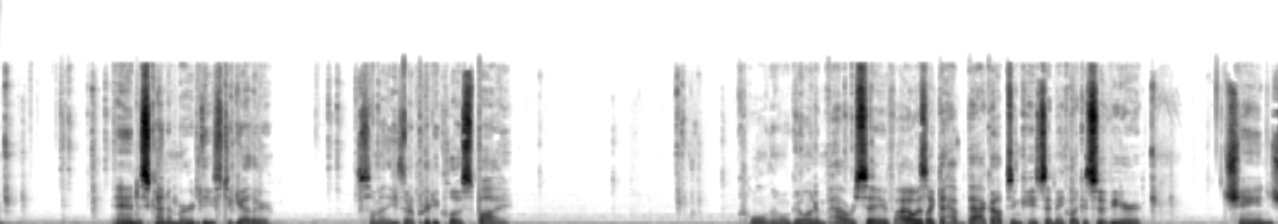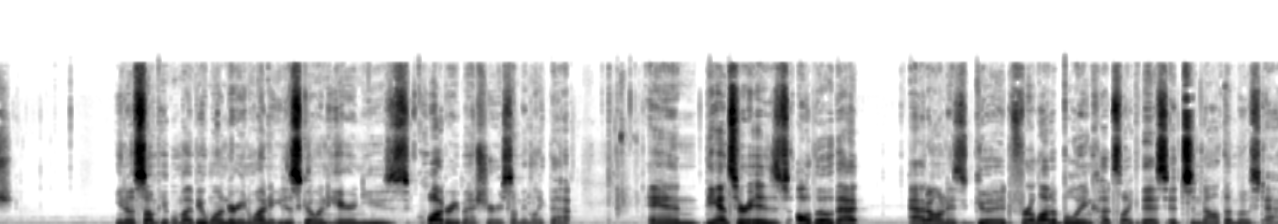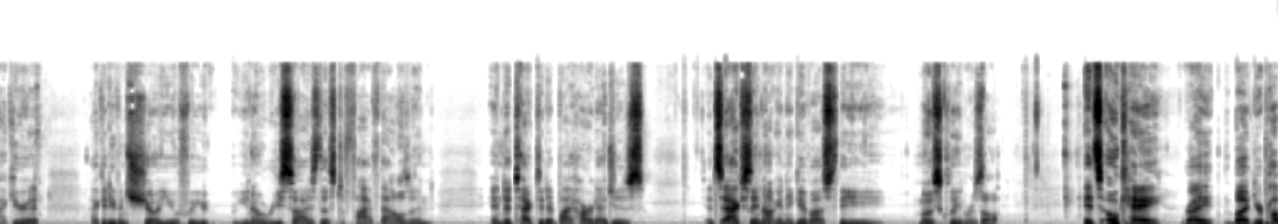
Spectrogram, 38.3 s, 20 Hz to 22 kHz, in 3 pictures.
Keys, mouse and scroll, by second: 0.5 click, 1.0 shift+click, 1.9 1, 1.9 ctrl+z, 3.2 click, 3.6 shift+click, 3.8 shift+1, 4.2 shift+middle click, 5.3 middle click, 6.8 alt+a, 6.9 middle click, 8.0 click, 8.8 middle click, 9.2 shift+middle click, 9.9 middle click, 10.6 shift+middle click, 11.4 Tab, 14.0 middle click, 14.6 middle click, 15.3 click, 15.6 ctrl+x, 15.9 middle click, 16.7 middle click, 17.5 click, 17.9 ctrl+x, 19.5 ctrl+s, 19.5 middle click, 21.8 middle click, 24.2 middle click, 25.0 Tab, 25.4 middle click, 25.9 n, 32.2-34.8 drag, 35.0 middle click, 36.2 Tab, 36.7-38.0 middle drag.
